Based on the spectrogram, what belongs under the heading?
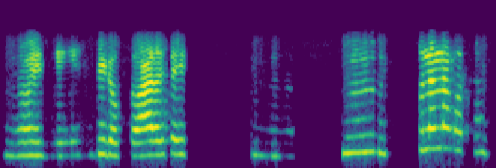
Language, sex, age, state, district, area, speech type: Bengali, female, 30-45, West Bengal, Murshidabad, rural, conversation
